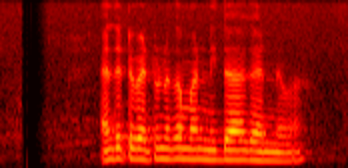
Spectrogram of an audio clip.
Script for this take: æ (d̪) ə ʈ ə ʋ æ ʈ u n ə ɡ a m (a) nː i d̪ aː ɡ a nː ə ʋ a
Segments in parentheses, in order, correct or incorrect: correct, correct

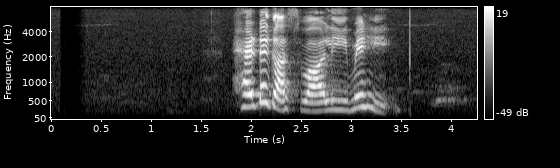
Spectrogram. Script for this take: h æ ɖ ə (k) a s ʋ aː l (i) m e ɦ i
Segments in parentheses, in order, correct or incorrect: incorrect: ɡ, incorrect: iː

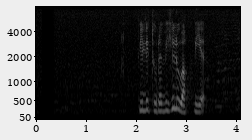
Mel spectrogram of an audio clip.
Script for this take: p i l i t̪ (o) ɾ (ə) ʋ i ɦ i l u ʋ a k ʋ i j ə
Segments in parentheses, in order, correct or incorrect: incorrect: u, correct

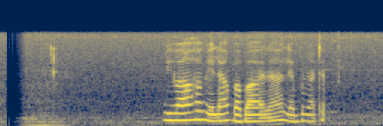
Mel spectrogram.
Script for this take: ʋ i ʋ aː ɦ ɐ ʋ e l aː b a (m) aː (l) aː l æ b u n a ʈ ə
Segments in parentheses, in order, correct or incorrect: incorrect: b, correct

